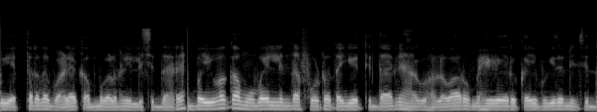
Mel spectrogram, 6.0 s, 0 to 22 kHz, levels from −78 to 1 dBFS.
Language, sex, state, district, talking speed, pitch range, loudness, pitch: Kannada, male, Karnataka, Dharwad, 160 wpm, 100-115 Hz, -24 LUFS, 105 Hz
